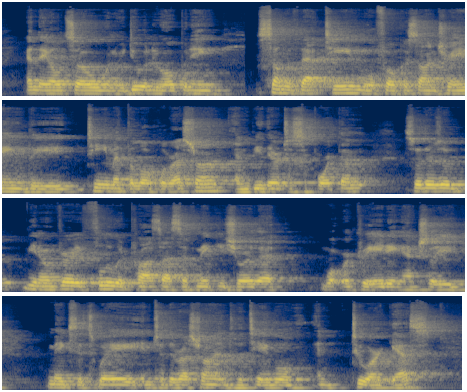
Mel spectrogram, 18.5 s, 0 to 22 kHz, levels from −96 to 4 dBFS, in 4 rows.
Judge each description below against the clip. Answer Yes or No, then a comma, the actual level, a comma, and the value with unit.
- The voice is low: Yes, low, 125 Hz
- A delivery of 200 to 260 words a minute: No, average, 190 wpm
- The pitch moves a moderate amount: No, narrow, 2.0 semitones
